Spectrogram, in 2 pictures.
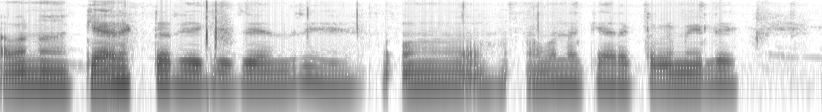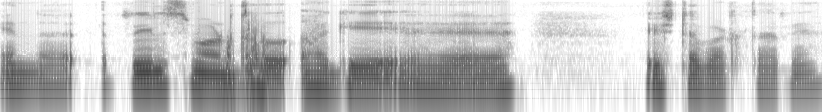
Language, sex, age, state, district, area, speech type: Kannada, male, 30-45, Karnataka, Dakshina Kannada, rural, spontaneous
